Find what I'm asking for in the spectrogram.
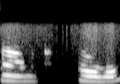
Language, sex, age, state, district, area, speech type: Kannada, female, 30-45, Karnataka, Tumkur, rural, conversation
